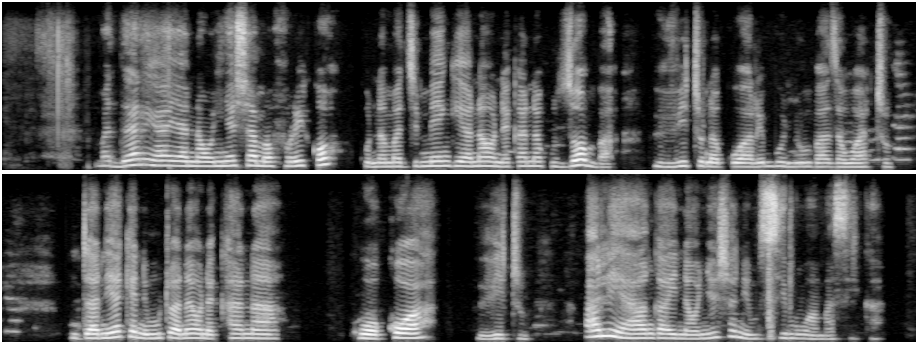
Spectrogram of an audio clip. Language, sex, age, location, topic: Swahili, female, 25-35, Nairobi, government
